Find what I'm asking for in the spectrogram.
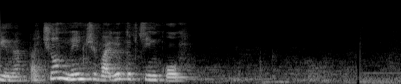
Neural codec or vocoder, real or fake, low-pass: codec, 44.1 kHz, 7.8 kbps, Pupu-Codec; fake; 7.2 kHz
